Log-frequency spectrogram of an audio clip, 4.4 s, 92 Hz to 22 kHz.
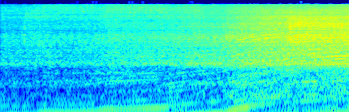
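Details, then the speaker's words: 2000 Porsche 996 flat-six idling after a rev: lumpy, stumbling misfire on bank two (left tailpipe) as oil pressure in a likely faulty hydraulic lifter drops at idle, then smoothing out again. "and then it smoothens out again so it looks like we have a faulty lifter what happens is when you rev it up you've got good oil pressure in the lifter the lifters okay and then when you let it idle there what pressure drops and that's when the lifter will act up"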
